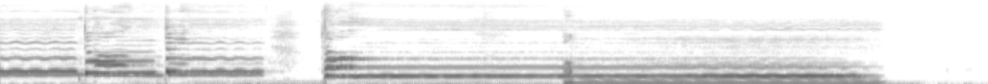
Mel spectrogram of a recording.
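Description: A small group of men and women sing together in a reverberant hall.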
